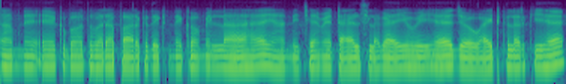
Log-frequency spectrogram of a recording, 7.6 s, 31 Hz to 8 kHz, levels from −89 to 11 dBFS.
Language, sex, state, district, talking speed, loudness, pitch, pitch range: Hindi, male, Maharashtra, Mumbai Suburban, 175 wpm, -17 LUFS, 95 Hz, 95-100 Hz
